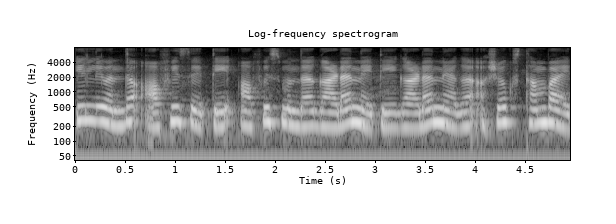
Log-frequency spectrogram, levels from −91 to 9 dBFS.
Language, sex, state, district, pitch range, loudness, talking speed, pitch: Kannada, female, Karnataka, Belgaum, 200-240 Hz, -14 LUFS, 155 wpm, 215 Hz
